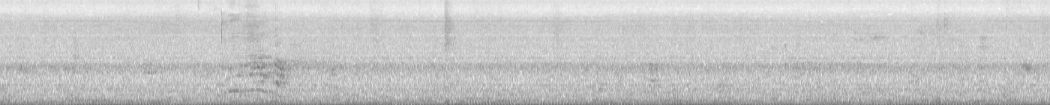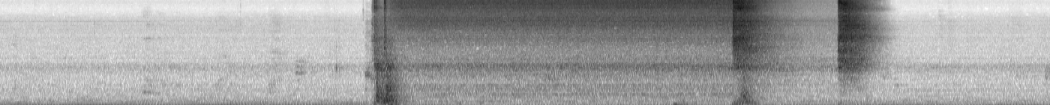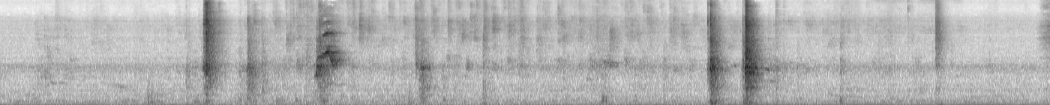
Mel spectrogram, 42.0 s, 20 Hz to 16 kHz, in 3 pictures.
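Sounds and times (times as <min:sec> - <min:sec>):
electric train humming: 0:19.0 - 0:25.9
loud hiss: 0:19.0 - 0:25.9.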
